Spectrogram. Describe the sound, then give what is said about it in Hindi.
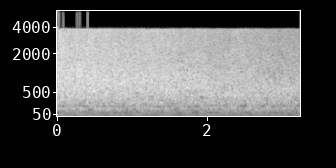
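A steady, dense, loud hiss of heavy rain pours without pause, fading slightly toward the end. Nobody speaks. “लग रहा है बरसात आ रही है।”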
